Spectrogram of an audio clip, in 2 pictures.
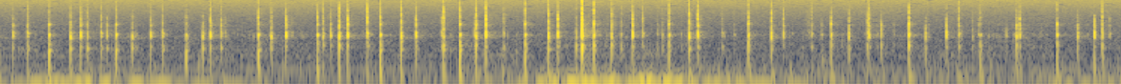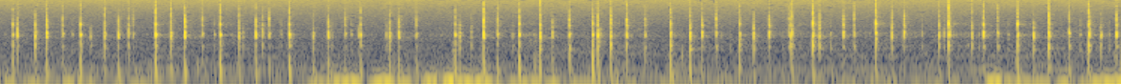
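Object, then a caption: Small cardboard perfume box. Long red nails tap and scratch a small, hollow black Chanel cardboard perfume box held close to the mics. The result is a dense, uneven stream of short, dry taps with a boomy low thump and scratchy rustle in between, rising and falling in loudness.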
